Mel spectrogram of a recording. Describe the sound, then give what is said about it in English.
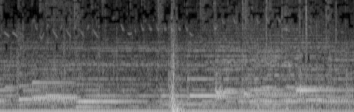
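A horse's hoof clips a cross rail during a jump, a single sharp knock standing out briefly over a steady tonal background. “The horse's hoof clips one of the rails.”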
